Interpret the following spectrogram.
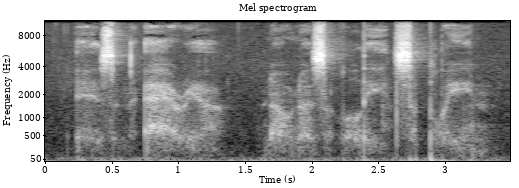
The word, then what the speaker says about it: Leidseplein: Now, here is an area known as Leidseplein, or Leidseplein, to pronounce it in the Dutch way, I believe.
